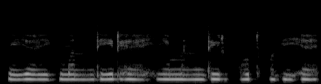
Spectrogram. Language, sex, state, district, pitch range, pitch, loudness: Hindi, female, Uttar Pradesh, Etah, 230-240 Hz, 235 Hz, -34 LUFS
